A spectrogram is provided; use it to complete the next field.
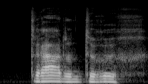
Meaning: inflection of terugtreden: 1. plural past indicative 2. plural past subjunctive
- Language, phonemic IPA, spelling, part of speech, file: Dutch, /ˈtradə(n) t(ə)ˈrʏx/, traden terug, verb, Nl-traden terug.ogg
